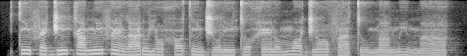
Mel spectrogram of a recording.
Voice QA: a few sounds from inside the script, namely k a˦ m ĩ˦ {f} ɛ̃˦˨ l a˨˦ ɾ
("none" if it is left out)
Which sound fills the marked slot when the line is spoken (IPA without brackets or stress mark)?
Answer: f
